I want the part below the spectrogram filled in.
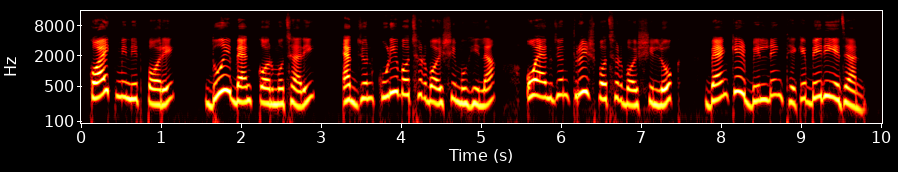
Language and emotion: Bengali, neutral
